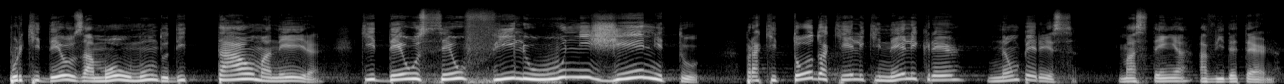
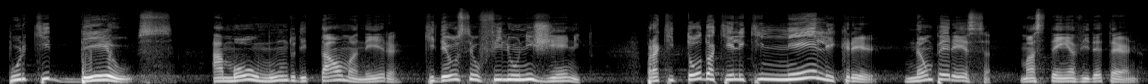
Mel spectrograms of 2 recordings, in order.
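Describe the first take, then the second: First: The emphasis falls on his only begotten Son. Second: The emphasis falls on God and believing in him.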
